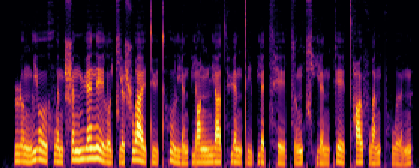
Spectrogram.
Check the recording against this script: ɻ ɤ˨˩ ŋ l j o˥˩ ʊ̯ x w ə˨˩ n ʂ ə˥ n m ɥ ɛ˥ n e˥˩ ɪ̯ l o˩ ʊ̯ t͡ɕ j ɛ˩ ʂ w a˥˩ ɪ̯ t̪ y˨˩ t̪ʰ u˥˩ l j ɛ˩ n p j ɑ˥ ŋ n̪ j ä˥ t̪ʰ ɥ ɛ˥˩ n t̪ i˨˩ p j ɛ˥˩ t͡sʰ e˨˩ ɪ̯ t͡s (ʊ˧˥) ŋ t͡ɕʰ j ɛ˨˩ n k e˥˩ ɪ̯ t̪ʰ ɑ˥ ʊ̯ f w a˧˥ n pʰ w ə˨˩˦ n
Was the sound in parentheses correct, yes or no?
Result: yes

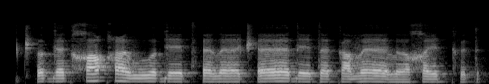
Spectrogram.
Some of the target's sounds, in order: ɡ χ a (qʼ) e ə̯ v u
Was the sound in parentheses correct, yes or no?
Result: no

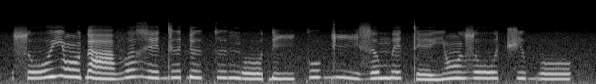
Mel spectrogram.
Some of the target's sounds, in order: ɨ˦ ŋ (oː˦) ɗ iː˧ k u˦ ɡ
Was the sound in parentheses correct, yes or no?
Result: no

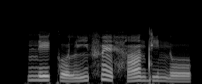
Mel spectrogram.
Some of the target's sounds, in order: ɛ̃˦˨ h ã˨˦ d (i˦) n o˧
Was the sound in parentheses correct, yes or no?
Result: yes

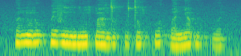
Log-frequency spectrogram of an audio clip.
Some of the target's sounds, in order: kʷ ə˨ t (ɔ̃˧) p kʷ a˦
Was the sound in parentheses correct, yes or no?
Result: yes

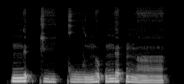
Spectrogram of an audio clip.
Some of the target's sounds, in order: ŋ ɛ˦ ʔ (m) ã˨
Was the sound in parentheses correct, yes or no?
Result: no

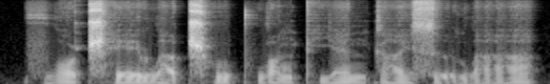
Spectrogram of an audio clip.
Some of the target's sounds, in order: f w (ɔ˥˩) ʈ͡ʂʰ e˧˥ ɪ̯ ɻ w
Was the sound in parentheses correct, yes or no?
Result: no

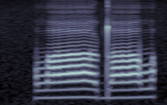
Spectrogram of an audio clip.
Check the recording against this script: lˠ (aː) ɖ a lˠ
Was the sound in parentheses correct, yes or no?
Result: yes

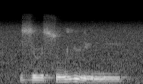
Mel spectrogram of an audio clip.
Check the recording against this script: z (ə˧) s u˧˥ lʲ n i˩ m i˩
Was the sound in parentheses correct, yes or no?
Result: no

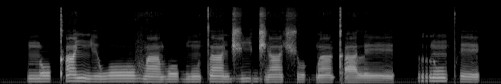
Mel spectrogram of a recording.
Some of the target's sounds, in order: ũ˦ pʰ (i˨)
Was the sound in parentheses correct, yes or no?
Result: no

